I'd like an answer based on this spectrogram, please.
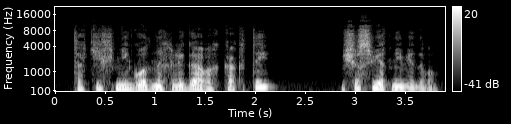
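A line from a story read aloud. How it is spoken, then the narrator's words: Strangled whisper. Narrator (Russian): она прошептала сдавленным голосом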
